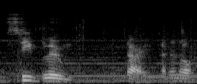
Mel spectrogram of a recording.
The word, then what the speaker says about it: Blum: Steve Blum. Steve Bloom. Sorry, I don't know how I keep mispronouncing his last name.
